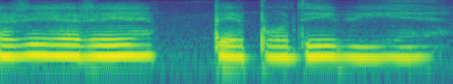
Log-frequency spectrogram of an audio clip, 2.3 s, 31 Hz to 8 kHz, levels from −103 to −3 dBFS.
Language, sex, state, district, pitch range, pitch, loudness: Hindi, female, Arunachal Pradesh, Lower Dibang Valley, 185-205 Hz, 195 Hz, -14 LUFS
